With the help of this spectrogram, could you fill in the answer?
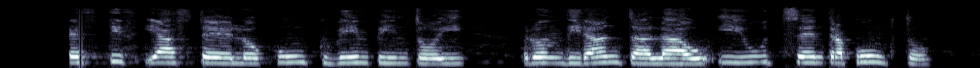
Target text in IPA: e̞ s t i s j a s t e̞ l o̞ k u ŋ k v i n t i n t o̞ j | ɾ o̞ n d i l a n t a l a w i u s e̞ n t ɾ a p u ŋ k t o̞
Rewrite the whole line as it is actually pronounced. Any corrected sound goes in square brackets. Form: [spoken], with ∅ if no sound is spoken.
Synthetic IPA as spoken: e̞ s t i s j a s t e̞ l o̞ k u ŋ k v i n [p] i n t o̞ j | ɾ o̞ n d i [ɾ] a n t a l a w i u [t͡s] e̞ n t ɾ a p u ŋ k t o̞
